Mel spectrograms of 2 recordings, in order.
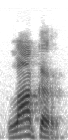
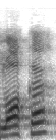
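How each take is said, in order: First: The first vowel is an open unrounded 'a'. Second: The first vowel is rounded, like 'law'. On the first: The speaker calls it wrong. "in the Telugu way of speaking or pronouncing this word is lakar" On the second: The speaker calls it right. "Locker, law, or rounded"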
